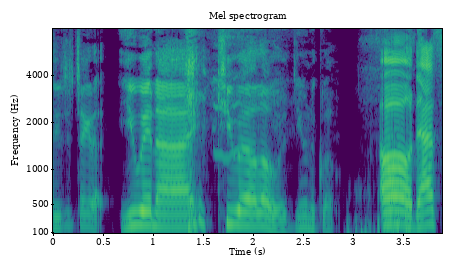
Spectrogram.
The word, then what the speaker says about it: Uniqlo: to explain to you just check it out Uniqlo Uniqlo oh that's how you say it yeah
